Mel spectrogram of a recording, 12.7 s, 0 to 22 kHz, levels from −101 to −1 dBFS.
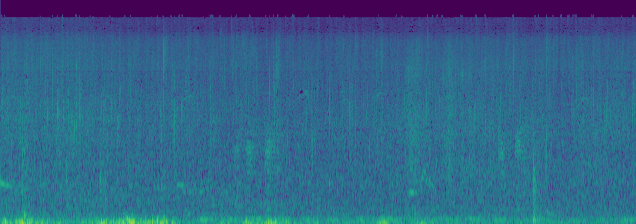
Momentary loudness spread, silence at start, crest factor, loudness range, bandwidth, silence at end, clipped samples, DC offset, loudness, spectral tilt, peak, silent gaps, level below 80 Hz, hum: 8 LU; 0 s; 20 dB; 5 LU; 16.5 kHz; 0 s; under 0.1%; under 0.1%; -40 LUFS; -3 dB/octave; -14 dBFS; none; -38 dBFS; none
